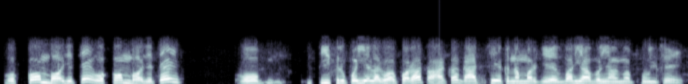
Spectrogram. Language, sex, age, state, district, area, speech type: Maithili, male, 45-60, Bihar, Darbhanga, rural, conversation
